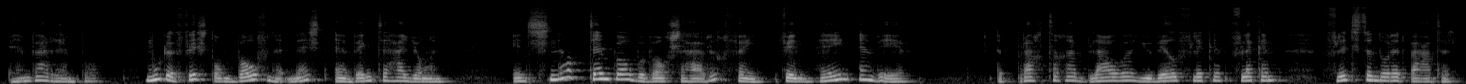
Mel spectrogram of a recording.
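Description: A storyteller reading a children's story aloud in a lively, expressive way, with sound effects. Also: mid-range voice, takes it slowly, vocal fry.

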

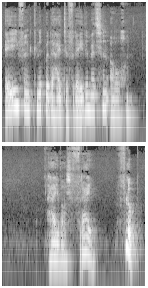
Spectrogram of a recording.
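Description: A storyteller reading a children's story aloud in a lively, expressive way, with sound effects. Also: medium pitch, slow, gravelly.

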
